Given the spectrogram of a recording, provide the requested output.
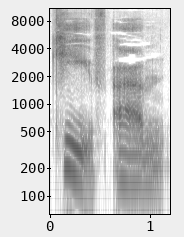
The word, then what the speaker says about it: Kyiv: But we're using Kyiv because that is our understanding of the way the Ukrainians refer to their capital city. Kiev is the Russian pronunciation, so that's why we're continuing to use that.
